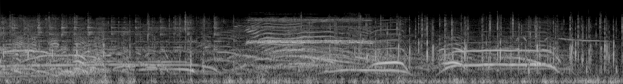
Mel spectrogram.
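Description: Spectators yelling and cheering, many voices at once over each other. About two and a half seconds in, a shrill whistle blows steadily for just over a second.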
